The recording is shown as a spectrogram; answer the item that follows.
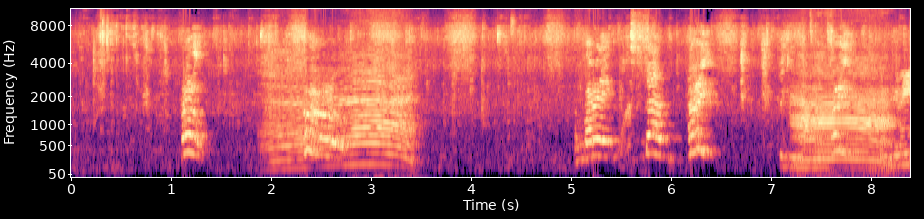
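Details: Two Brahman cattle lowing: a long, arched moo rising then falling around two to three seconds, shorter broken calls midway, and another full moo at the end, with faint voices and music nearby.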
